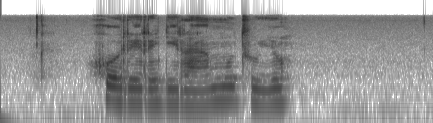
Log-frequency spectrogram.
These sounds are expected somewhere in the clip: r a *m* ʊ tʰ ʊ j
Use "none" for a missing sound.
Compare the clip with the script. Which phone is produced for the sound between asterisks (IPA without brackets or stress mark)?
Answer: m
